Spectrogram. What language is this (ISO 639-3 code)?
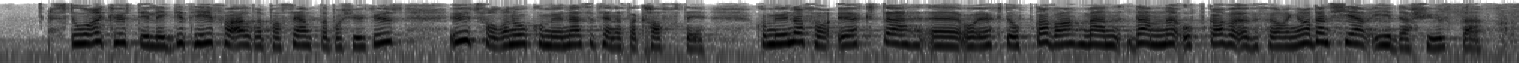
nno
